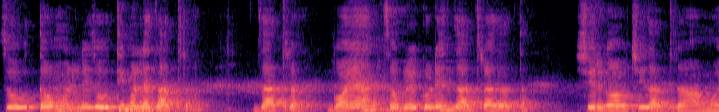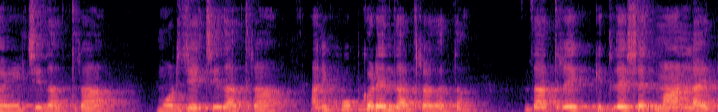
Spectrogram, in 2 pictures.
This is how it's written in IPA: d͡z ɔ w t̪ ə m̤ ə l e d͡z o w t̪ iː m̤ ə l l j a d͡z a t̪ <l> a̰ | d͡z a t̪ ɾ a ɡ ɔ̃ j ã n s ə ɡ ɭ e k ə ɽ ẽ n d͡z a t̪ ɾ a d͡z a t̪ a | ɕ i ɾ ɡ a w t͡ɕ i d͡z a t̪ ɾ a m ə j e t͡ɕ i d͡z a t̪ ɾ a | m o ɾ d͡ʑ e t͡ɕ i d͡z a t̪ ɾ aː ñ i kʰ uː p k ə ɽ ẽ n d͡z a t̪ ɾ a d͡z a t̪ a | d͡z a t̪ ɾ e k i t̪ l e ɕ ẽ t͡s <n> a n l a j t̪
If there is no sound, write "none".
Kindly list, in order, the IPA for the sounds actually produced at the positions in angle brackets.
ɾ, m

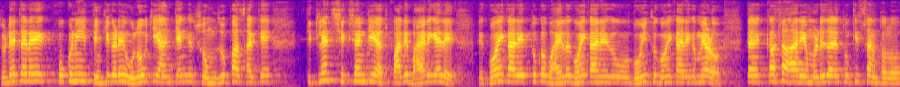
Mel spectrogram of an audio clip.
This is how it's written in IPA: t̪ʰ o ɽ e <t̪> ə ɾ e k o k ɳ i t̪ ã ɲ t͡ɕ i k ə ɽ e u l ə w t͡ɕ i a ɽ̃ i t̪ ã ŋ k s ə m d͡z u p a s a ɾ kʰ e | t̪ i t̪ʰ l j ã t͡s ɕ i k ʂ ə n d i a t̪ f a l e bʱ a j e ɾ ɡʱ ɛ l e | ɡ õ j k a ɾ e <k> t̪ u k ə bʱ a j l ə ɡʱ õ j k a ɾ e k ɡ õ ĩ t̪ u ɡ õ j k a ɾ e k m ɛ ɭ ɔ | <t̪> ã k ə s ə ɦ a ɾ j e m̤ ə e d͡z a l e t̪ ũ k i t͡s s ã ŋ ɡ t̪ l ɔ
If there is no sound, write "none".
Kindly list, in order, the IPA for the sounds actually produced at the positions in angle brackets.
t̪, k, t̪

